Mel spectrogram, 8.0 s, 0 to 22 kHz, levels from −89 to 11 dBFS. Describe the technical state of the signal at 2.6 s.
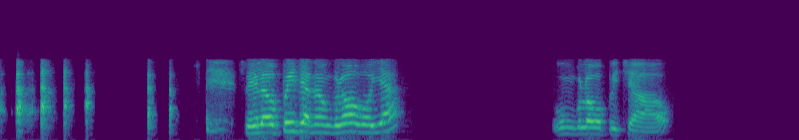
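At 2.6 s the speech is intact, with nothing beyond the narrow 300 Hz to 3.6 kHz telephone band and light granular hiss of its 32 kbit/s G.726 ADPCM coding.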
